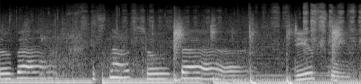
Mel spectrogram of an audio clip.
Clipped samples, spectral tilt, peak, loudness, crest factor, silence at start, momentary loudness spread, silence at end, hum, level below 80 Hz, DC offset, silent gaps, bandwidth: under 0.1%; -5.5 dB/octave; 0 dBFS; -13 LUFS; 12 dB; 0 s; 5 LU; 0 s; none; -18 dBFS; under 0.1%; none; 18.5 kHz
